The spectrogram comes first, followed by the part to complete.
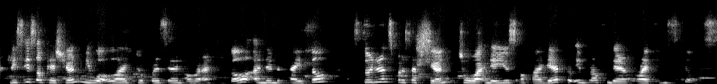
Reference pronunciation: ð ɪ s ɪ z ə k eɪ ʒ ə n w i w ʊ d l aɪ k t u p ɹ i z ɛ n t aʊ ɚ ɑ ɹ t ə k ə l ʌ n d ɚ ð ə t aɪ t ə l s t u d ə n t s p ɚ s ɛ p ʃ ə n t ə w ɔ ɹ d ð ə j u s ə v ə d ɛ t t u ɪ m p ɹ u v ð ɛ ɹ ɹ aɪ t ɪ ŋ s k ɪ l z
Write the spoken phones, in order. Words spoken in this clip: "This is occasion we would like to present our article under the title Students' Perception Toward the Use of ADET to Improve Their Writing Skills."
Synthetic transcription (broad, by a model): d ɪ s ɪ s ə k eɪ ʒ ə n w i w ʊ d l aɪ k t u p i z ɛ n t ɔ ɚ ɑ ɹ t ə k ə l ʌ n d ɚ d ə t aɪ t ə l s t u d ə n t s p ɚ s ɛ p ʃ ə n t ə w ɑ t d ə j u s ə f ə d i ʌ t u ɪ m p ɹ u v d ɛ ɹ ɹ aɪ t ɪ ŋ s k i l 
